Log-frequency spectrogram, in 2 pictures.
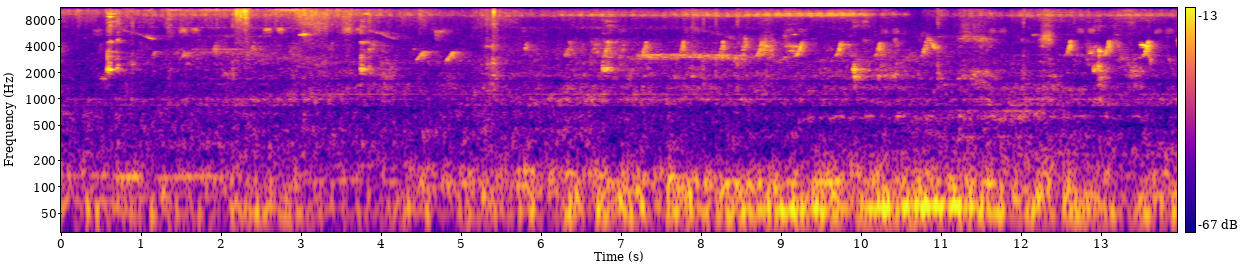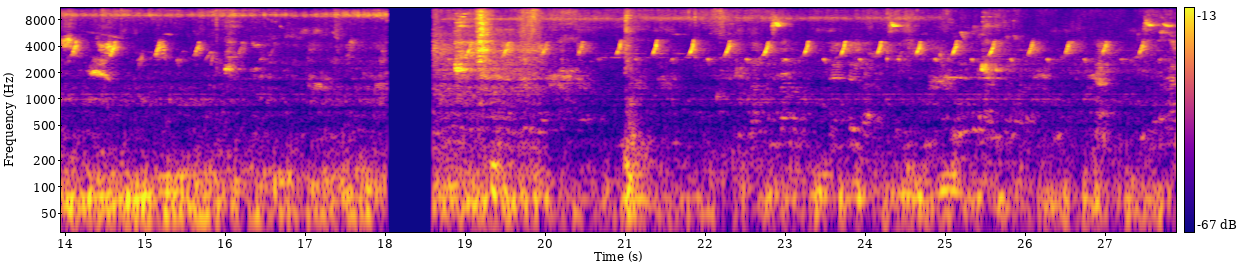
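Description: Birds chirping in repeated series of short, high calls, faint, over a steady low rumble.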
